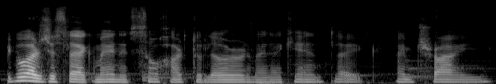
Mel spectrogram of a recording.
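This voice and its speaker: Young russian-native man, unhurried drawl, rambly and swears a lot, quiet music under him. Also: fairly low pitch, fairly even intonation. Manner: laid-back, rambling, swears casually. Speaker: solo game developer streaming. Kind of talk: casual chat with stream viewers while coding.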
